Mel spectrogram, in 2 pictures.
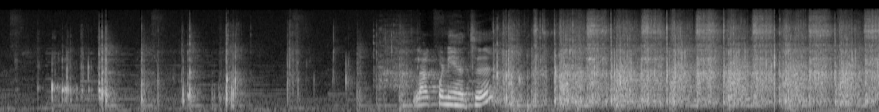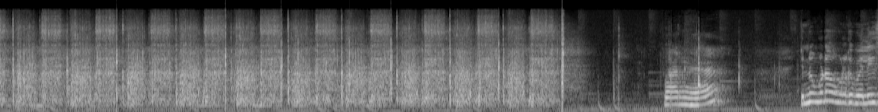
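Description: Pigeon Handy plastic pull-cord chopper being worked by repeated tugs on its cord, its three blades whirring and chopping green chillies inside the bowl. A few clicks and knocks come first as the lid goes on, then the whirring chopping sets in a few seconds in and stops abruptly shortly before the end.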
